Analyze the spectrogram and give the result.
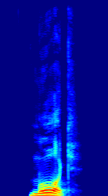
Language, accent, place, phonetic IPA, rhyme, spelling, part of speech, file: German, Germany, Berlin, [mʊʁk], -ʊʁk, Murg, proper noun, De-Murg.ogg
- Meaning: 1. a municipality of Baden-Württemberg, Germany 2. a right tributary of the Rhine in the Freudenstadt and Rastatt districts, Baden-Württemberg, Germany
